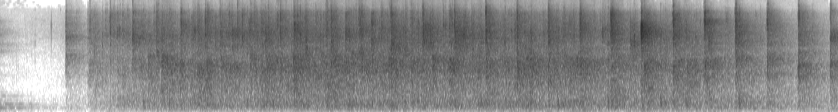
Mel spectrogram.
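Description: Audience applause: dense, steady clapping that starts just under a second in and begins to thin out near the end.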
